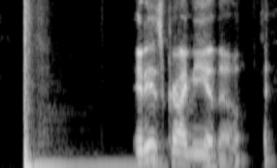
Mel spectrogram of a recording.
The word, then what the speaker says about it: Crimea: I do not know how to say it. Uh cremea. It's like a peninsula. Huh? Crimea. Crimea. Crimea.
